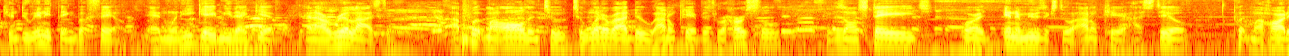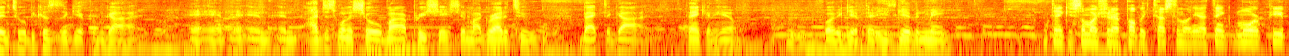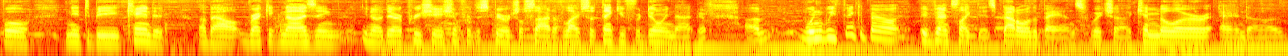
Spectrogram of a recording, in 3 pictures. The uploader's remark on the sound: before his performance in Trenton NJ at the Battle Of The Bands Event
